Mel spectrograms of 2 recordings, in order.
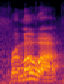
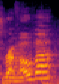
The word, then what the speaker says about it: Rimowa: new to me brand, Rimowa, or maybe it's Rimowa. I'm not sure how you pronounce it, but I'm actually going to pronounce it with the V sound, kind of like how we say Loewe. So comment below if you know definitively how this is supposed to be pronounced.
